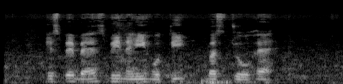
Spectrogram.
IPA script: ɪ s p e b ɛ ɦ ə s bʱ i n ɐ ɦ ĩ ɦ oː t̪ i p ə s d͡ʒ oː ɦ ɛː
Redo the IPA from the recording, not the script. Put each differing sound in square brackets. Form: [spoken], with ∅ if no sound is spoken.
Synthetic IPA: ɪ s p e b ɛ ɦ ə s bʱ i n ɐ ɦ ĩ ɦ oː t̪ i [b] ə s d͡ʒ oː ɦ ɛː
